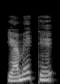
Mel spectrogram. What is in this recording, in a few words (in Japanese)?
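"やめて", Japanese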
